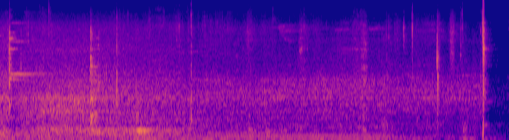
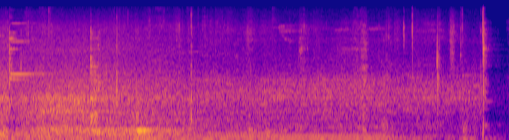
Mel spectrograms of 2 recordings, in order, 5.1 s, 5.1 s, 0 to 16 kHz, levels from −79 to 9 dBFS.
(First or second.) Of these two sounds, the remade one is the first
